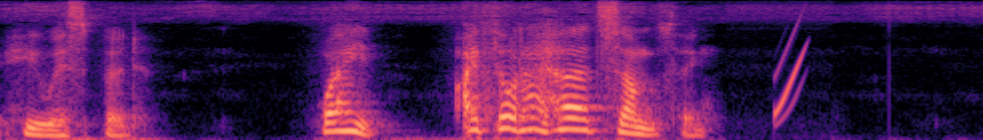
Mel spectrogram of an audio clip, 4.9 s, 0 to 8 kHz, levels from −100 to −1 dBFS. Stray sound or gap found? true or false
true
